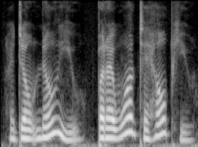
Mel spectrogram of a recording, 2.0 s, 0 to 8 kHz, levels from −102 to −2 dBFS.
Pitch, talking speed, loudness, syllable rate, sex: 200 Hz, 300 wpm, -17 LUFS, 5.8 syllables/s, female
